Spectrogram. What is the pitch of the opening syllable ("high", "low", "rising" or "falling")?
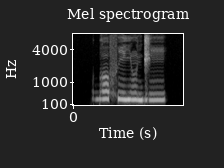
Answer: high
